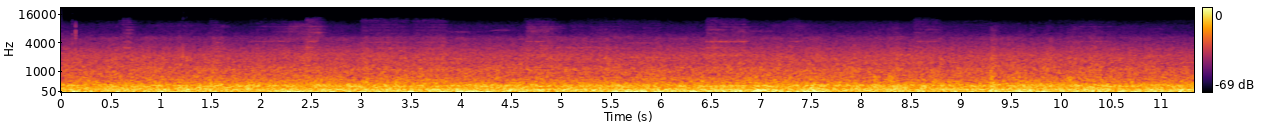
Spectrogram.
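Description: A train in the Train Sim 5 video game runs on the Blackpool to Manchester Airport route, cornering at speed. Its steady rumble and rolling wheel noise go on without a break, with no talk over it.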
